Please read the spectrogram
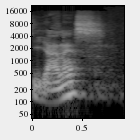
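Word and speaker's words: Janus: So Janis, I don't know if a lot of people are familiar with him. I've also heard it pronounced Yanis.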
